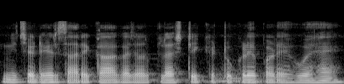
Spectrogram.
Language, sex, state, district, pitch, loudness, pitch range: Hindi, male, Jharkhand, Deoghar, 100 Hz, -20 LUFS, 100-105 Hz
